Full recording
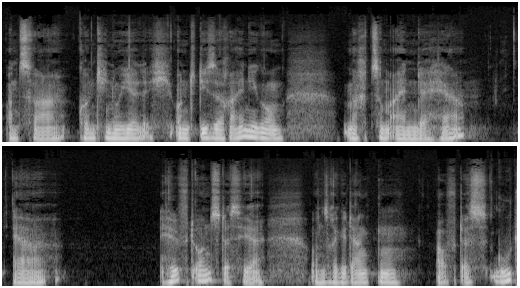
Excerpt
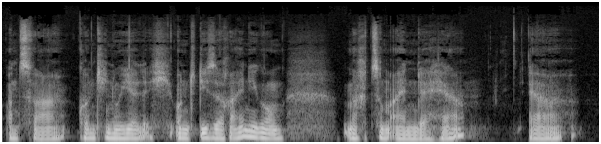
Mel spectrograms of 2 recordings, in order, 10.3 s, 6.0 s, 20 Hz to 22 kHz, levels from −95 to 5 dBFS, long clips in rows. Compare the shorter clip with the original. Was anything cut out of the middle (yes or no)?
no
